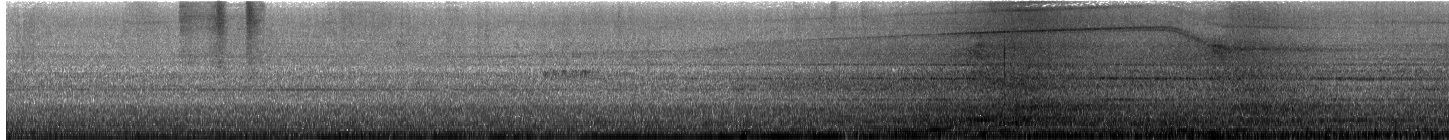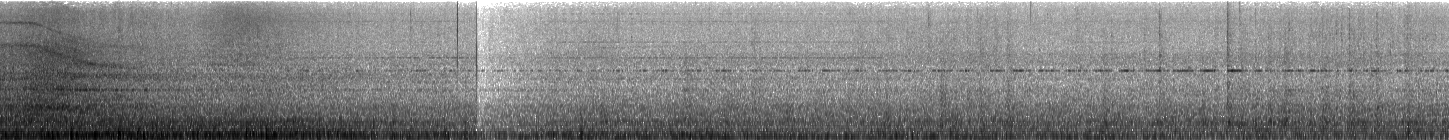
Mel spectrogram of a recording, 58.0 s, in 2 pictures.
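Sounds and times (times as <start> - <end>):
train rumbling: 0.1 - 57.9
short hisses: 3.6 - 5.4
train motor whine rising: 11.8 - 49.3.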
